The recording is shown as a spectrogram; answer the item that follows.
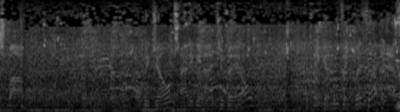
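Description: A basketball being dribbled on a hardwood arena court, heard quietly through the game broadcast's audio, with faint commentary and arena sound underneath.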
